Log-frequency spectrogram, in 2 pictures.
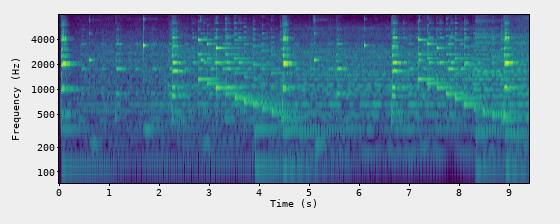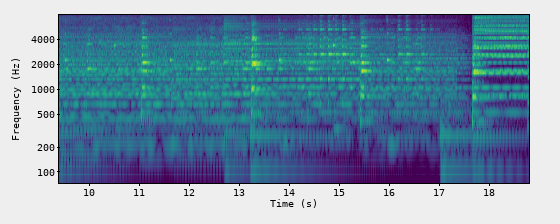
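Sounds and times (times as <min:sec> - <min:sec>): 
dark harp music: 0:00.0 - 0:18.7.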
